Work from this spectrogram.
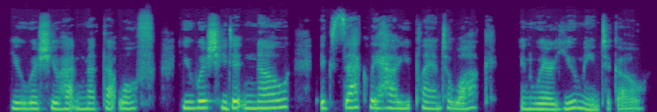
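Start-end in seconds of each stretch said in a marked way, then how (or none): none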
